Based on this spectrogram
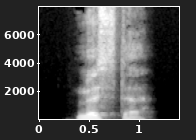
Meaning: first/third-person singular subjunctive II of müssen
- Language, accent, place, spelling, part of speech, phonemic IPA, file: German, Germany, Berlin, müsste, verb, /ˈmʏstə/, De-müsste.ogg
